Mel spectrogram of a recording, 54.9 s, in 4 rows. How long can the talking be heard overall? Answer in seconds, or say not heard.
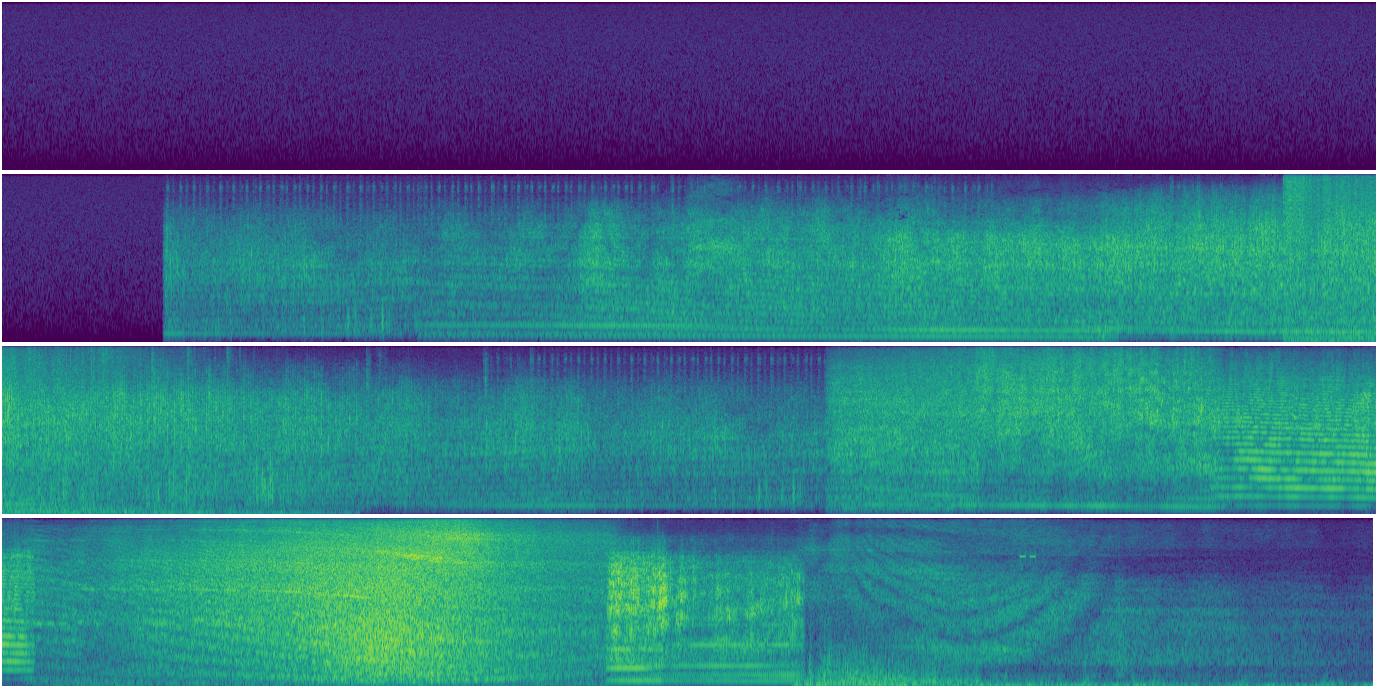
not heard.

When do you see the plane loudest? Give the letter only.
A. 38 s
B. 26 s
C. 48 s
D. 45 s
D.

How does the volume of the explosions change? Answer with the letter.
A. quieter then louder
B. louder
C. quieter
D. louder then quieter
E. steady
C.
